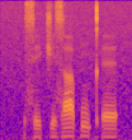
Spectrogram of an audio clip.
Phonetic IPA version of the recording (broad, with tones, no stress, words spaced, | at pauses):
se˨t͡ʃe˨zaː˦pũ˦˨ kʼɛ˦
